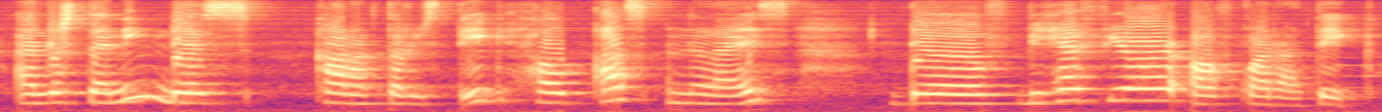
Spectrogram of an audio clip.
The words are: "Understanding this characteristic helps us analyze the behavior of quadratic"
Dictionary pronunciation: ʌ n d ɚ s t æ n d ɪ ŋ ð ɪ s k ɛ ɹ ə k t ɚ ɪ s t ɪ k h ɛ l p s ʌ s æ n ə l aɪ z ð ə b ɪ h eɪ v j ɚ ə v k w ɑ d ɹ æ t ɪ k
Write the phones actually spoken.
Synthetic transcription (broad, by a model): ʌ n d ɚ s t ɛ n d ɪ ŋ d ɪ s k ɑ ɹ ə k t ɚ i s t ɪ k h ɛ l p ʌ s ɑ n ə l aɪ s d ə b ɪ h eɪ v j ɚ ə f k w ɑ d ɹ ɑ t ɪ k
